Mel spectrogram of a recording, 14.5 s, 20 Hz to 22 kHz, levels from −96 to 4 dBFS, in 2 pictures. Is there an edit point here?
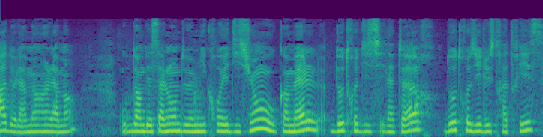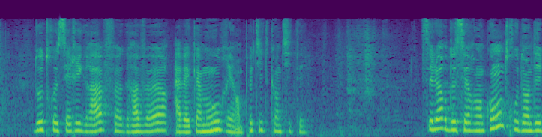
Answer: yes; 2 cuts; at 1.7 s, 9.5 s

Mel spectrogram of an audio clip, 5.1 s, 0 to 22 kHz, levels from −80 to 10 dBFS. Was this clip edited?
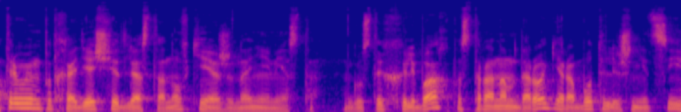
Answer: no; 0 cuts

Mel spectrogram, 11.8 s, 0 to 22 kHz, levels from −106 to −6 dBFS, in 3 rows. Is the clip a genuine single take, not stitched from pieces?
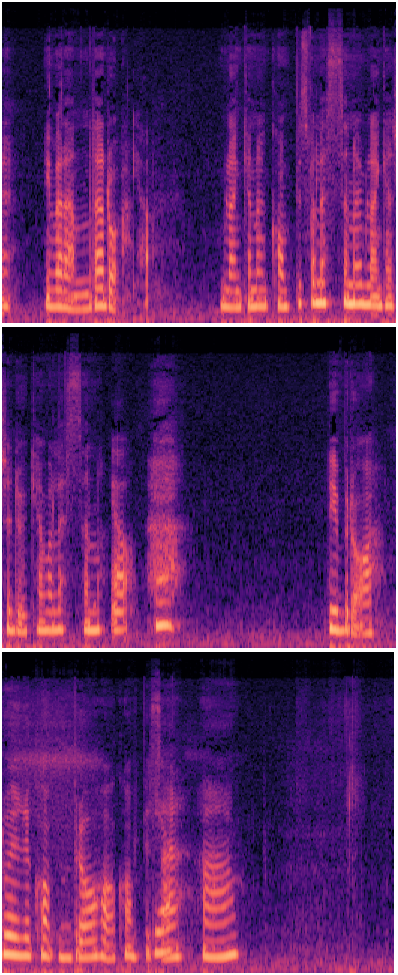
yes; 0 cuts

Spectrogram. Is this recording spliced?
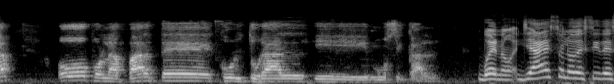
yes; 1 cut; at 5.2 s

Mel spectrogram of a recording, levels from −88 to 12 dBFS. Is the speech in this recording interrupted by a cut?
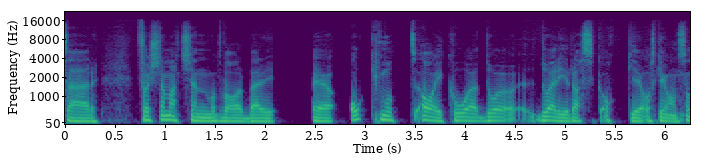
no; 0 cuts

